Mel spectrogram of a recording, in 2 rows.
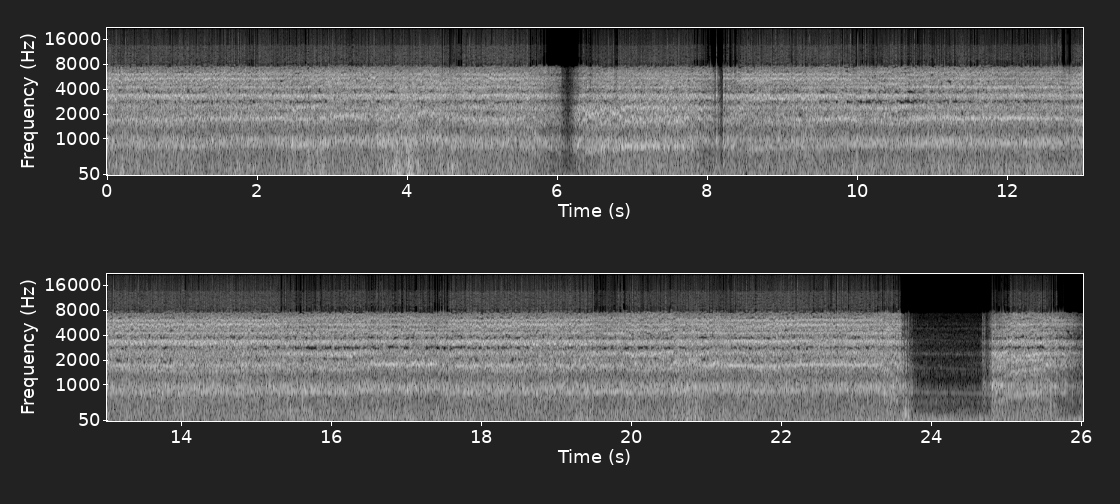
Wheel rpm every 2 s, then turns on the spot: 220, 240, 210, 140, 150, 220, 220, 210, 220, 210, 220, 180, 60.
none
